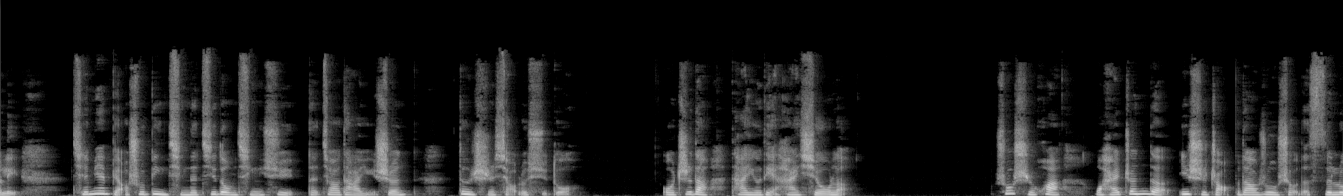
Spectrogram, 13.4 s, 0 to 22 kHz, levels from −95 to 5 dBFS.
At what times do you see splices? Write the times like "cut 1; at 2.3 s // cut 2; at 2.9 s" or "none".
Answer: cut 1; at 9.9 s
